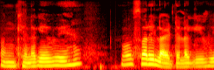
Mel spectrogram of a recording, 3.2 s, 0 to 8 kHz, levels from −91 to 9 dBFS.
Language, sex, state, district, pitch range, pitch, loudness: Hindi, male, Uttar Pradesh, Saharanpur, 105-155 Hz, 120 Hz, -18 LUFS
